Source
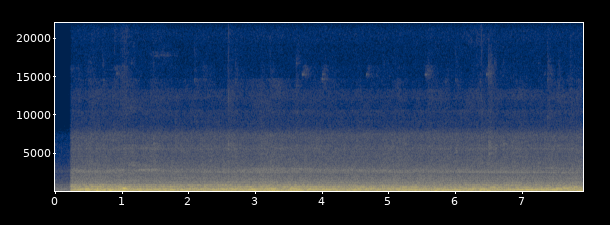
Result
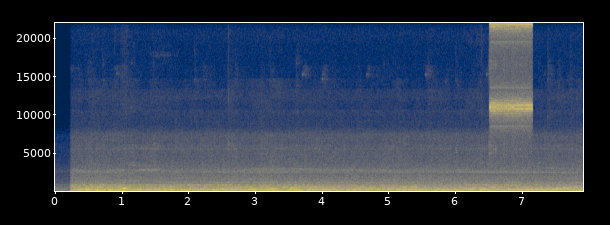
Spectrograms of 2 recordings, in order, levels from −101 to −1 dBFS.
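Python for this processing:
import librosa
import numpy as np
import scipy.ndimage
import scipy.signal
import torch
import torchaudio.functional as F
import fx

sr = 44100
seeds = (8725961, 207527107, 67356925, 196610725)

y = fx.resample_bad(x, sr, factor=4, down='none', up='zero_stuff', at=(6.52, 7.17))
y = y * librosa.db_to_amplitude(3.5)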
